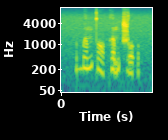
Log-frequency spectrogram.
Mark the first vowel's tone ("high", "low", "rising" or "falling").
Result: rising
